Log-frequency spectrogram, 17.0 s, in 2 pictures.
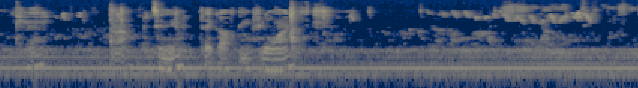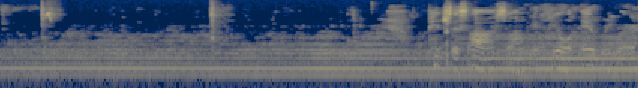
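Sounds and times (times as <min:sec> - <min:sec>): steady low drone: 0:00.0 - 0:17.0
bird chirping and warbling: 0:00.6 - 0:01.4, 0:04.2 - 0:09.6
sharp clicks of fuel line: 0:11.2 - 0:11.6.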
